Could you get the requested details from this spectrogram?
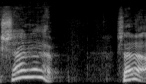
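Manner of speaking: high-pitched imitation of an irritated yell; mock yelling. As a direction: imitate someone snapping in a high voice. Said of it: "I hear Brittany through the door yelling".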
